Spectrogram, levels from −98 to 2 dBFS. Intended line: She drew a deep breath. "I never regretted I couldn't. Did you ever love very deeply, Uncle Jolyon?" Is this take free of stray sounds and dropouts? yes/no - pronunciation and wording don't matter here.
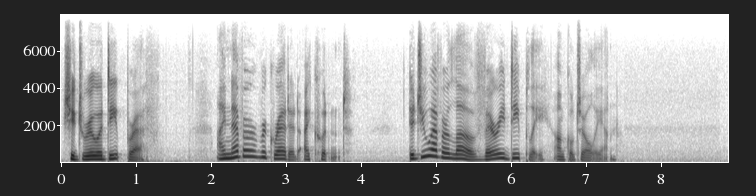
yes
